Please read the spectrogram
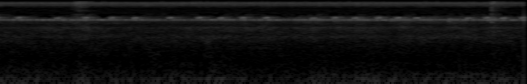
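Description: Faint insect chirping: a steady high-pitched trill with evenly spaced pulses, about three or four a second, over otherwise near-silent room tone.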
